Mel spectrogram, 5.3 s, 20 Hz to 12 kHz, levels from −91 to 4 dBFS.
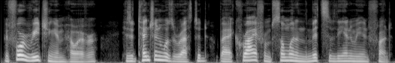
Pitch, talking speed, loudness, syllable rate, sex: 140 Hz, 250 wpm, -20 LUFS, 7.1 syllables/s, male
